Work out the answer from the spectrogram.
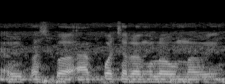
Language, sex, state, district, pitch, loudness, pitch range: Telugu, male, Andhra Pradesh, Krishna, 120 Hz, -23 LUFS, 115-125 Hz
